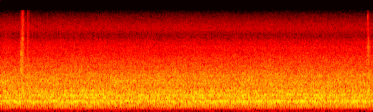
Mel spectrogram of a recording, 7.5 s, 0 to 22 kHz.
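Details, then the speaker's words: 1950s General Electric automatic reversible box fan, before cleaning, reversed on high. Steady even airy rush, faint low hum, no rattle, scrape or wobble; running fine. "I'll reverse it and run it up to high and we'll start on hot here we go"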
